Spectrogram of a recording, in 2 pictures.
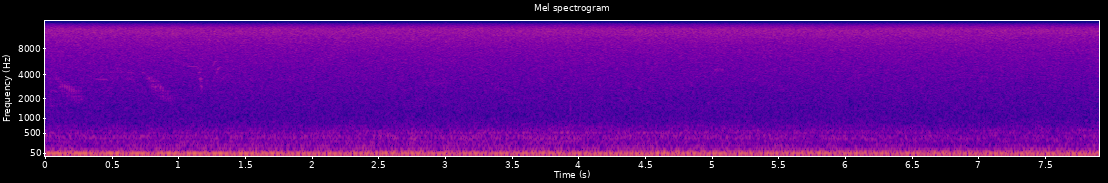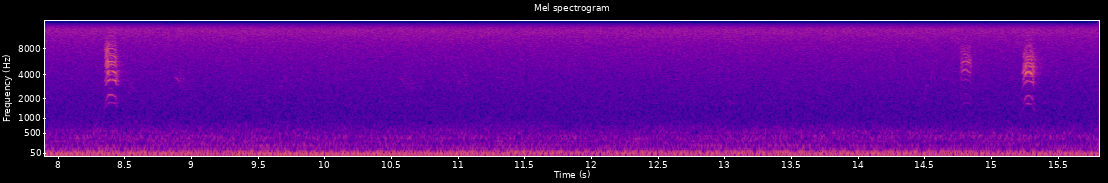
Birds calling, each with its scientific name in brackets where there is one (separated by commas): Hawaii Amakihi (Chlorodrepanis virens), Eurasian Skylark (Alauda arvensis)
